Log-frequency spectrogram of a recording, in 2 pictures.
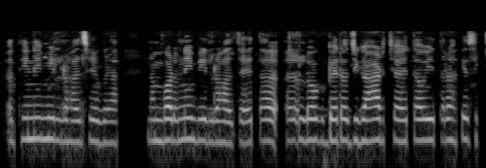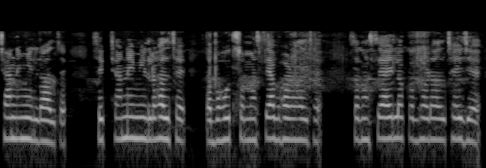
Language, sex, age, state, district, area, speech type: Maithili, female, 18-30, Bihar, Muzaffarpur, urban, spontaneous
